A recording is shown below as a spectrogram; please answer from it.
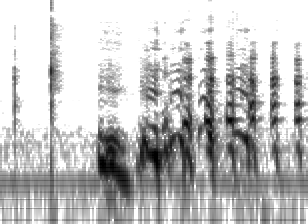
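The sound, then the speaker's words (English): Two quick, sharp hand claps ring out, followed right away by people talking and laughing over a low steady hum. “Yeah, hand clap.”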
